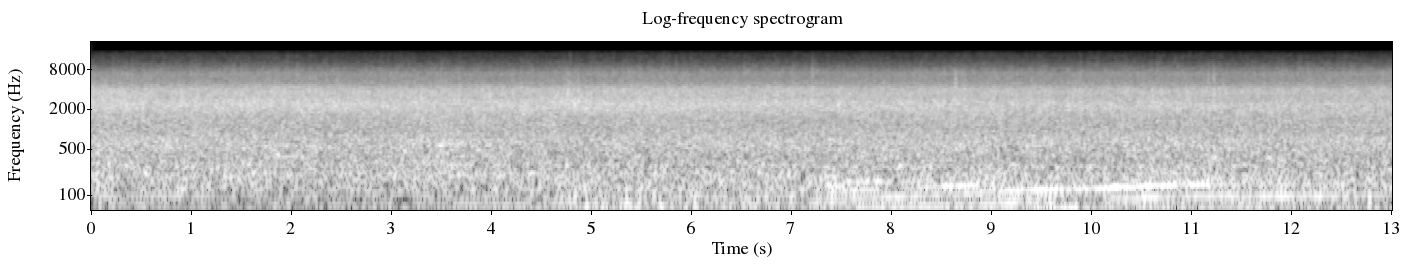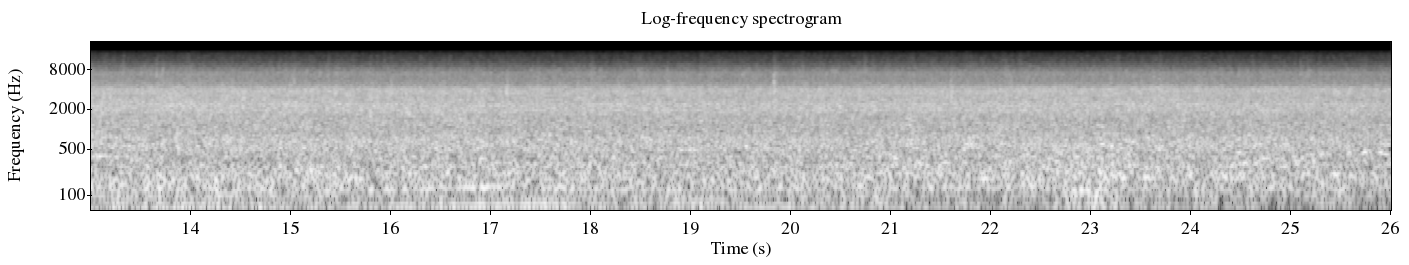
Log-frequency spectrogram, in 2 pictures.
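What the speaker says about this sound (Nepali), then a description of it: "यति ज्यादा पानी पर्छ।" Heavy rain pours steadily in Darjeeling Kurseong during a hail storm, a loud, dense, unbroken wash of noise throughout.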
